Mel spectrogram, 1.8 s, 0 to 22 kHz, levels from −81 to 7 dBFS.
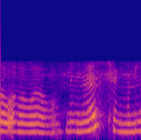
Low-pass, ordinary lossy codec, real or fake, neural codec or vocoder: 3.6 kHz; none; fake; vocoder, 24 kHz, 100 mel bands, Vocos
